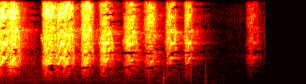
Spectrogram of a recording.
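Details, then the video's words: Myna chicks begging while being fed: harsh, hissing rasps, about eight quick bursts in two seconds, then a pause and one fainter rasp. "myna birds baby feeding"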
